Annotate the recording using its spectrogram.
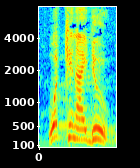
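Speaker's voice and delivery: ordinary delivery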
